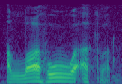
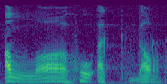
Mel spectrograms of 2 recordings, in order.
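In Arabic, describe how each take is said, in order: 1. يُنطق صوت w قبل akbar. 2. لا يُنطق صوت w قبل akbar. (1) "فهذه لا تصح الصلاة" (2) "ننطق بها كالآتي"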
